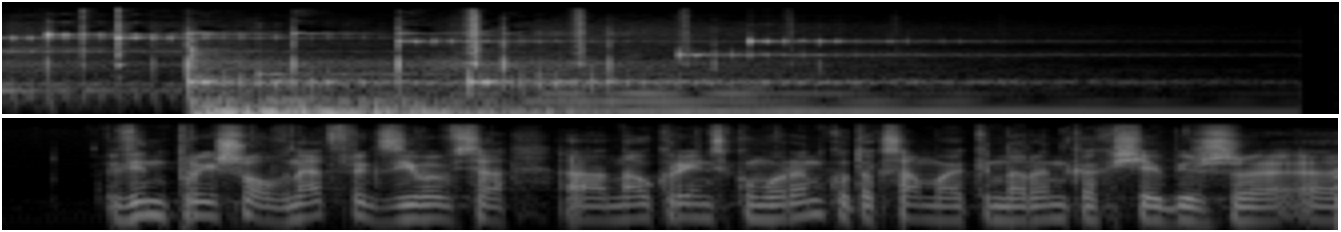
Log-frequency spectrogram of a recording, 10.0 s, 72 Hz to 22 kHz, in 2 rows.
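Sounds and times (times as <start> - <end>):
deep held bass note: 0.7 - 4.2
high electronic pinging tones: 0.7 - 4.7.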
